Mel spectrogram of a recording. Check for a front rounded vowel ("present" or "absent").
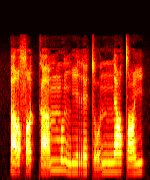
absent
